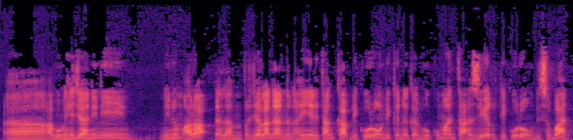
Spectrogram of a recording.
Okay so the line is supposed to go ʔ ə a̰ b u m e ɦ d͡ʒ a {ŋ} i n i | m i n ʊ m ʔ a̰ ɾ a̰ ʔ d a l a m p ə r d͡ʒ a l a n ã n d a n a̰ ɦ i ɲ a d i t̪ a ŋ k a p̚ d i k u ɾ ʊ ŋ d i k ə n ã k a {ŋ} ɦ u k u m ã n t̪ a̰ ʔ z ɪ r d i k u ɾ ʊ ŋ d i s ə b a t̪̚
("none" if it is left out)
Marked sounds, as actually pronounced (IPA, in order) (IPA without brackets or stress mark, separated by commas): n, n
